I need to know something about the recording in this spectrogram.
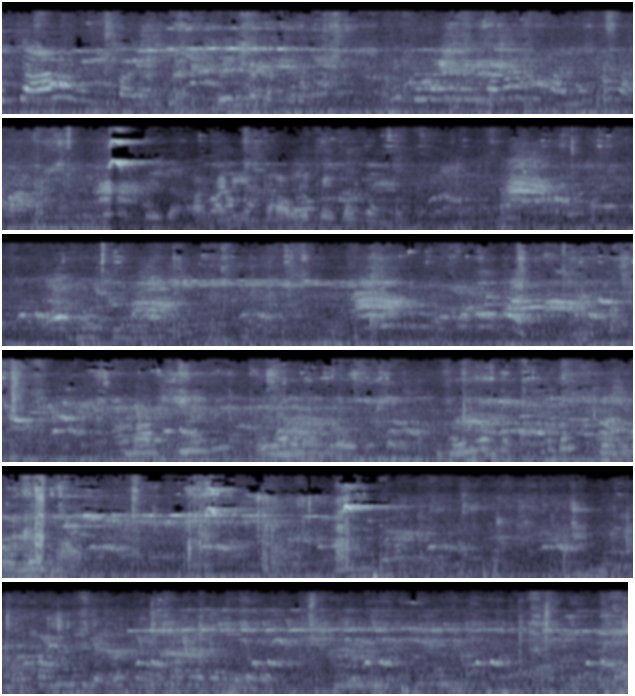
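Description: A woman talks casually close by.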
